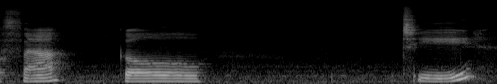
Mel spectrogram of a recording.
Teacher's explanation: We also, again, have first syllable stress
